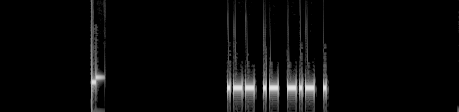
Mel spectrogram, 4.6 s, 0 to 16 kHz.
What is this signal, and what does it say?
Morse code, heard as a keyed tone, about 40 wpm, 700 Hz. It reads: WAKE
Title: Four Letter Words - 40wpm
